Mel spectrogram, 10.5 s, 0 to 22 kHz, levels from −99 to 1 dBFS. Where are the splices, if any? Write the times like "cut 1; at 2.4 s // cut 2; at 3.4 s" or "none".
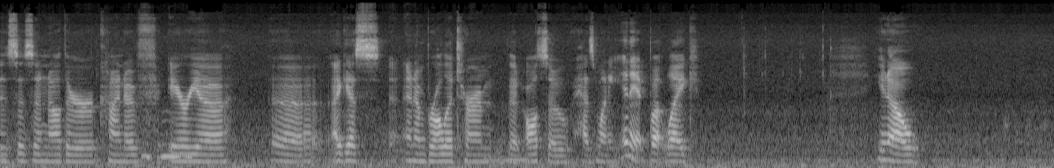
none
